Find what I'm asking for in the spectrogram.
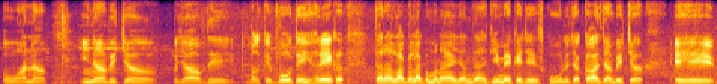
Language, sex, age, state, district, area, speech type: Punjabi, male, 18-30, Punjab, Hoshiarpur, rural, spontaneous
